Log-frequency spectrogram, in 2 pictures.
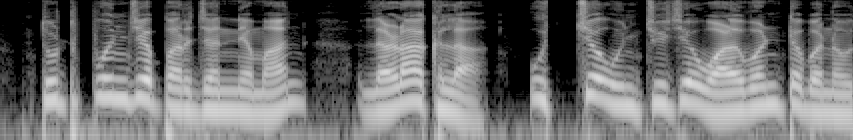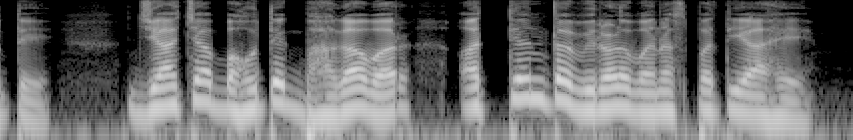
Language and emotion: Marathi, neutral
